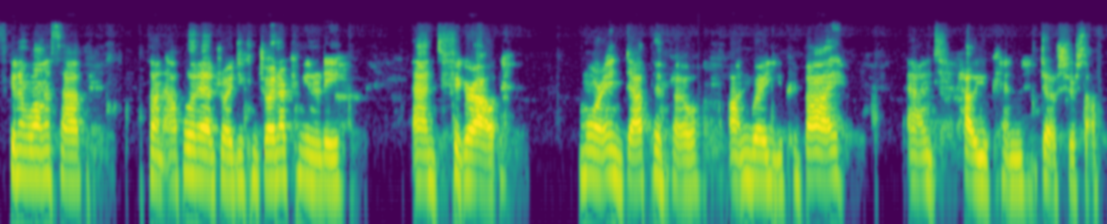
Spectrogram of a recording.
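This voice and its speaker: A woman's voice: low-pitched, steady tone, moderate pace, fairly bright tone, no room sound, low-quality recording. A woman hosting a casual livestream while walking on a treadmill, talking frankly and directly to her viewers through earbuds. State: warming up from exercise. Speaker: wellness channel host. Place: indoors at home on a treadmill.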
